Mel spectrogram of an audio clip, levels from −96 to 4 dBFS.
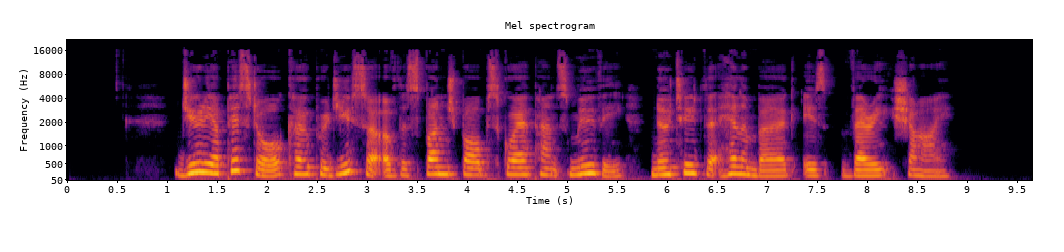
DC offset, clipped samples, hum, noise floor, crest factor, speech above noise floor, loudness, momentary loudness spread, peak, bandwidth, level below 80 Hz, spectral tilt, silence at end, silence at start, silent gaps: under 0.1%; under 0.1%; none; -79 dBFS; 16 dB; 59 dB; -20 LUFS; 10 LU; -4 dBFS; 16.5 kHz; -54 dBFS; -5.5 dB/octave; 0.85 s; 1.1 s; none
